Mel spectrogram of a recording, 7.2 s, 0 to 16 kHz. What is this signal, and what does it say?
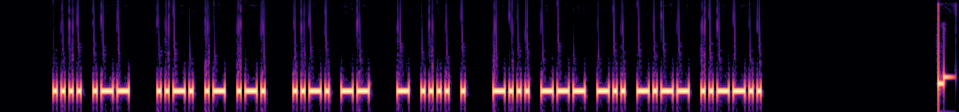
Morse code, heard as a keyed tone, about 40 wpm, 700 Hz. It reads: HW FAR FM THE BODY?
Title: Sentences from Top 400 Words and Abbreviations 40wpm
